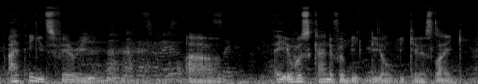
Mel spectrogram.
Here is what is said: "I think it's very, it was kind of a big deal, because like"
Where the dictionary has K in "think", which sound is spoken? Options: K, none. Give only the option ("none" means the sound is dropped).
K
